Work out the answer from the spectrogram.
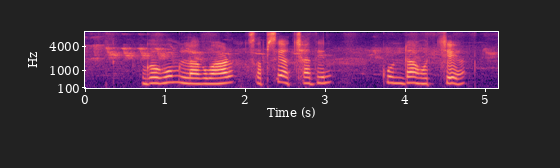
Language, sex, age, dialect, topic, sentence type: Magahi, female, 25-30, Northeastern/Surjapuri, agriculture, question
